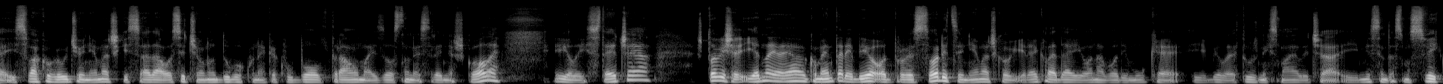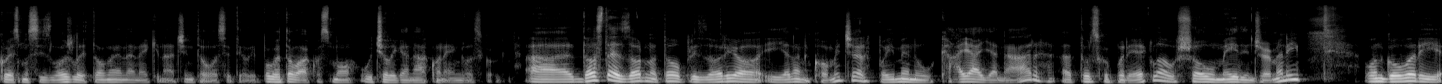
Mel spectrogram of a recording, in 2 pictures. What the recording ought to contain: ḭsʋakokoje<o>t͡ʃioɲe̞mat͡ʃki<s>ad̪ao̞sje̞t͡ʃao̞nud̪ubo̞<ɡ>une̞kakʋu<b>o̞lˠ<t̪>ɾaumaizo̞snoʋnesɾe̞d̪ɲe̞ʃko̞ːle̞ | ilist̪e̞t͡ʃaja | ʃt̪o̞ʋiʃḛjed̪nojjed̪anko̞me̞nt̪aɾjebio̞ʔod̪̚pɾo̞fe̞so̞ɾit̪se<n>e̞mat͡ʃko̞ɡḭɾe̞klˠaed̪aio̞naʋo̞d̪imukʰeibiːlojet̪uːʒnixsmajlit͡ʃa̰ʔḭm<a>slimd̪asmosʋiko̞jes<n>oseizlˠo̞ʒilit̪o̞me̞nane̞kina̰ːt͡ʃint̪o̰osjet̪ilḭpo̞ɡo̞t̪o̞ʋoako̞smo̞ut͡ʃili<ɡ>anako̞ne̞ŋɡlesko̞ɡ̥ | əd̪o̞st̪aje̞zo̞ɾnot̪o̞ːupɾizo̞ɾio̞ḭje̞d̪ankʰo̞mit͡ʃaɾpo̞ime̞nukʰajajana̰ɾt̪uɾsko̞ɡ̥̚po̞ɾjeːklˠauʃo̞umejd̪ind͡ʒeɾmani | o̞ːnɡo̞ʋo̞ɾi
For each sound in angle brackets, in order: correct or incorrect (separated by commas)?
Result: incorrect, correct, incorrect, correct, correct, incorrect, incorrect, incorrect, correct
